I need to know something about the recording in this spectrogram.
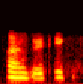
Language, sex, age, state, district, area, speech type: Punjabi, female, 18-30, Punjab, Shaheed Bhagat Singh Nagar, rural, conversation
